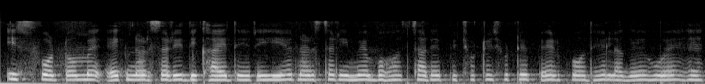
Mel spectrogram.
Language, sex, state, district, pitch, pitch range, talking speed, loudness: Hindi, female, Maharashtra, Mumbai Suburban, 210 Hz, 210-215 Hz, 180 wpm, -15 LUFS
